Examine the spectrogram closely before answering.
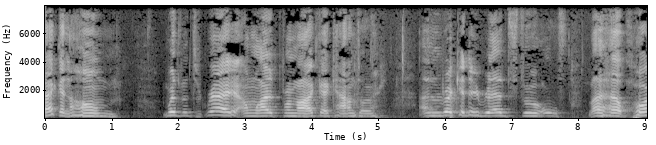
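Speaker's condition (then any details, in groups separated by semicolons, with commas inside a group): Cerebral palsy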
